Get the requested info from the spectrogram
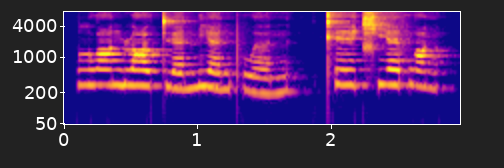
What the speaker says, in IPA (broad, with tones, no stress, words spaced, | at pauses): lwɑ˥ŋɻɑ˥ʊ̯ t̪ɥɛ˧˥njɛ˧˥n pʰwə˧˥n | kʰe˥ɪ̯t͡ɕʰjɛ˥fwɑ˨ŋ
